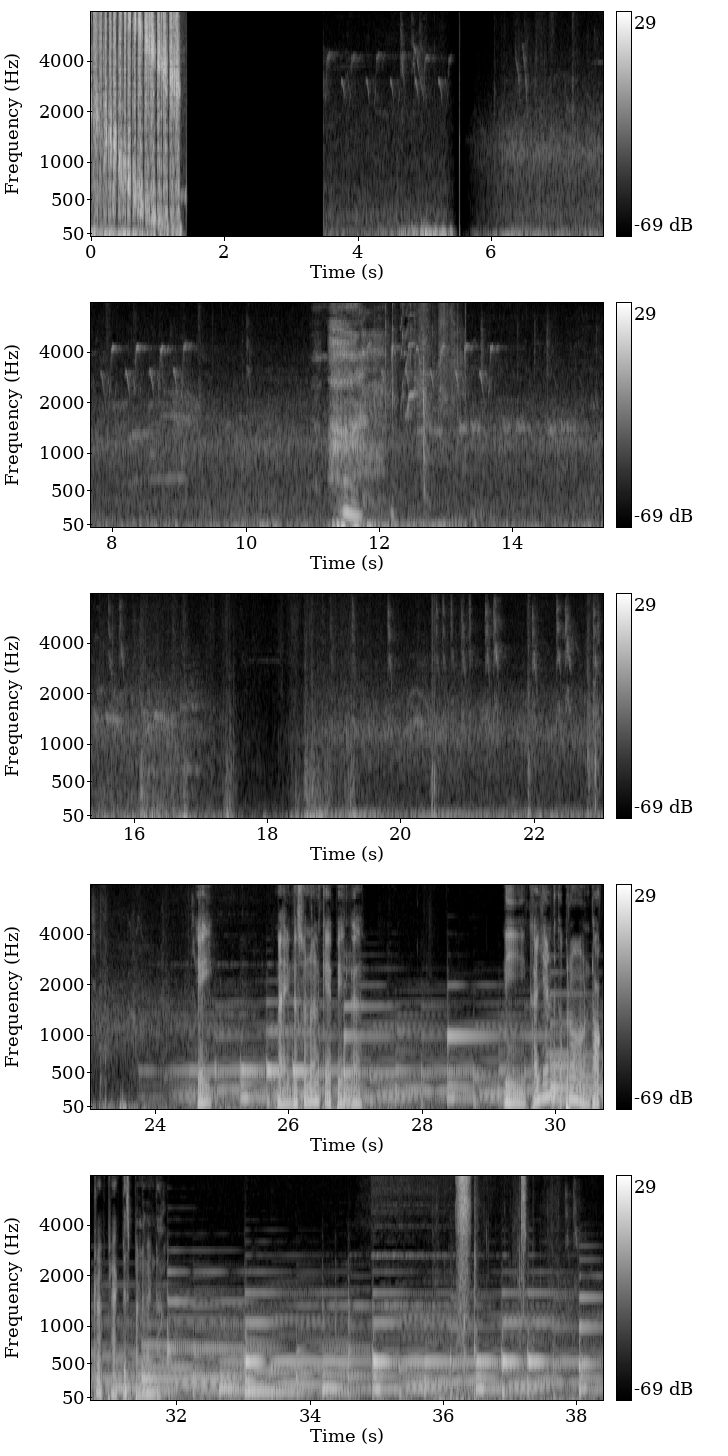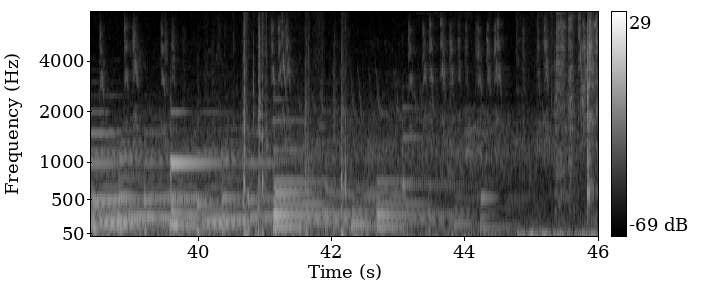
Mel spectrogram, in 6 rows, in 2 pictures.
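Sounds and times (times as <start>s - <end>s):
small birds chirping: 3.5s - 5.5s, 6.1s - 25.2s, 36.4s - 46.0s
harsh bird call: 8.0s - 9.5s, 12.2s - 17.2s
crow cawing: 8.1s - 9.4s, 13.3s - 17.2s, 20.0s - 21.4s.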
